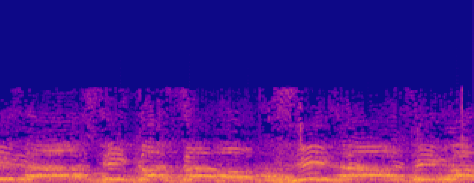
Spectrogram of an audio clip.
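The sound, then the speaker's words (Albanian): A crowd shouts in front of a monument during a speech by Serbian president Nikolić, with loud, rhythmic bursts of chanted yelling that repeat steadily over a continuous roar. “Nikolić shtoi se i vinte turp që ndjente brohoritje të tilla.”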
